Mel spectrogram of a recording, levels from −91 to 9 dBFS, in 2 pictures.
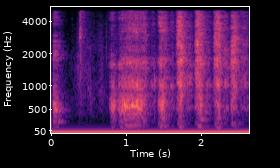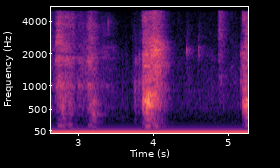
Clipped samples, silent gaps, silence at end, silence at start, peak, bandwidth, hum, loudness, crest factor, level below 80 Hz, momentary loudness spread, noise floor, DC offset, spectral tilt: under 0.1%; none; 0 s; 0 s; -4 dBFS; 5.4 kHz; none; -24 LUFS; 22 dB; -68 dBFS; 22 LU; -53 dBFS; 3%; -3 dB/octave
